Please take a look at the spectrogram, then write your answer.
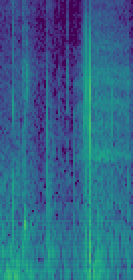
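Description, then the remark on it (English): A single short sneeze, a sharp hissing burst that stands out briefly against quiet background noise, with no talking. “Bless you. Has the hay fever got you?”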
